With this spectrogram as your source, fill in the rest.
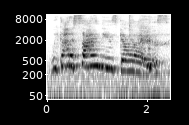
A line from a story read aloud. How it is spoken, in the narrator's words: he's shouting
